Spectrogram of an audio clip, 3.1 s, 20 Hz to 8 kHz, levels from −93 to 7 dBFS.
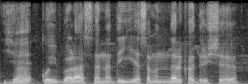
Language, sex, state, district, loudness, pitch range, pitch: Hindi, male, Jharkhand, Ranchi, -18 LUFS, 105-120 Hz, 110 Hz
